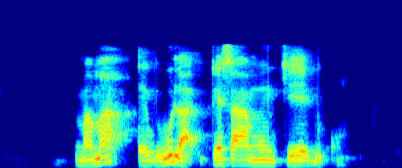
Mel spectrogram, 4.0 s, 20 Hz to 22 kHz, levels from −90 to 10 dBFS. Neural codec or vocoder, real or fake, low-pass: codec, 16 kHz, 2 kbps, X-Codec, HuBERT features, trained on balanced general audio; fake; 7.2 kHz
